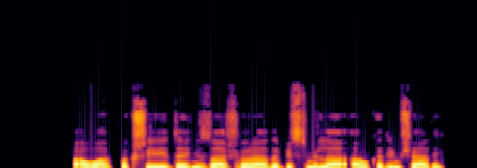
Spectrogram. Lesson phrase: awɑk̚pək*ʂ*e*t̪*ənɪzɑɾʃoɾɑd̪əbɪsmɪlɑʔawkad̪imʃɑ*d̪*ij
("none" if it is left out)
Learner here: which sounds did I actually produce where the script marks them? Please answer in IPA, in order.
ʂ, d̪, d̪

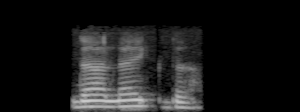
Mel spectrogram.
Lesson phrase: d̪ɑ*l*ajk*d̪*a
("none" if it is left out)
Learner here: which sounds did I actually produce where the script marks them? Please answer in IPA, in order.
l, d̪

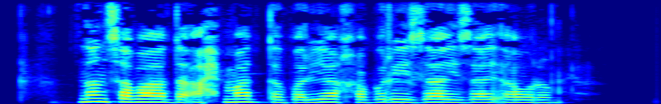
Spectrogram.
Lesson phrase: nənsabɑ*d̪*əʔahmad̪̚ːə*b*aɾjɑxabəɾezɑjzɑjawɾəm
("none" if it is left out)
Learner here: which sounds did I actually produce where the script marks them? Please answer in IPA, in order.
d̪, b

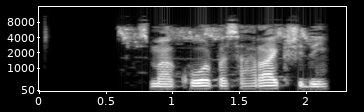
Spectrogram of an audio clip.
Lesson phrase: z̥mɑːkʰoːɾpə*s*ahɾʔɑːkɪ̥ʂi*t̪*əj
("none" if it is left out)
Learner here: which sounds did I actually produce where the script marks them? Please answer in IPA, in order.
s, d̪

